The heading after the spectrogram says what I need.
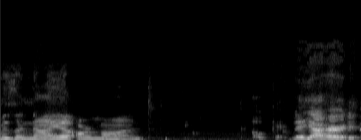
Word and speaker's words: Anayah Armand: to mess it up I am horrible at pronouncing names hello my name is Anaya Armand okay now y'all heard it I'm gonna try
